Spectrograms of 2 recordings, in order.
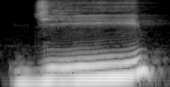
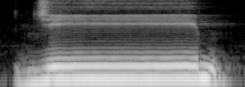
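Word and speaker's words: جيم: এর মাখরাজ হলো জিহ্বার মধ্যখান, তার বরাবর উপরের তালুর সঙ্গে লাগিয়ে উচ্চারিত হয়।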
